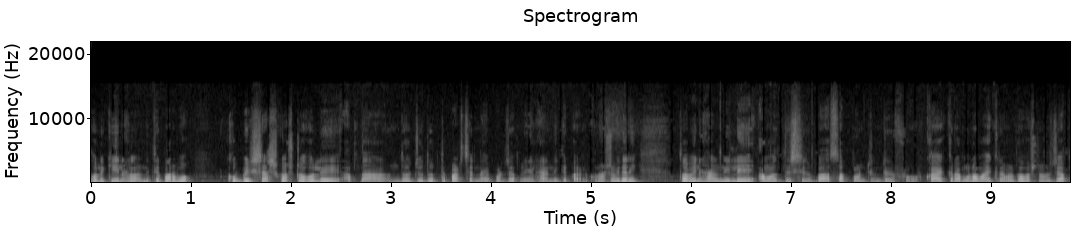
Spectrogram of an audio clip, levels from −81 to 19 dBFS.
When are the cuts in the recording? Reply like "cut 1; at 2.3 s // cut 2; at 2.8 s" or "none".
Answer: none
